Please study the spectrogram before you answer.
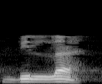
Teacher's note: Kalau sebelum lafaz Allah itu kasrah, maka huruf lam tetap tipis.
